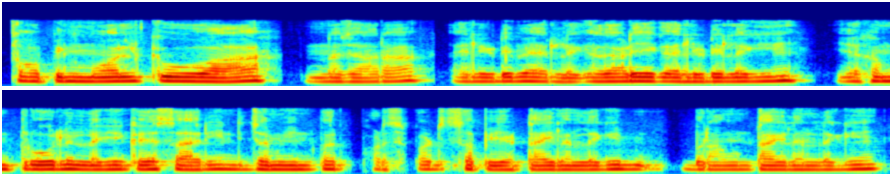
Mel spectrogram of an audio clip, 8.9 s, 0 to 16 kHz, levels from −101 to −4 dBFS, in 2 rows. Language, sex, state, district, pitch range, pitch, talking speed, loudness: Hindi, male, Uttarakhand, Tehri Garhwal, 135-145 Hz, 140 Hz, 120 wpm, -15 LUFS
